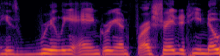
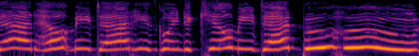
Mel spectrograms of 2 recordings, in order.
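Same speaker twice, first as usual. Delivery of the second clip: very high, loud sobbing whine, drawn-out boo-hoo; 7 dB louder than usual. Mimicking a book character begging his dad for help, imitating Dudley whining. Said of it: "that's how it sounded in my head".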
